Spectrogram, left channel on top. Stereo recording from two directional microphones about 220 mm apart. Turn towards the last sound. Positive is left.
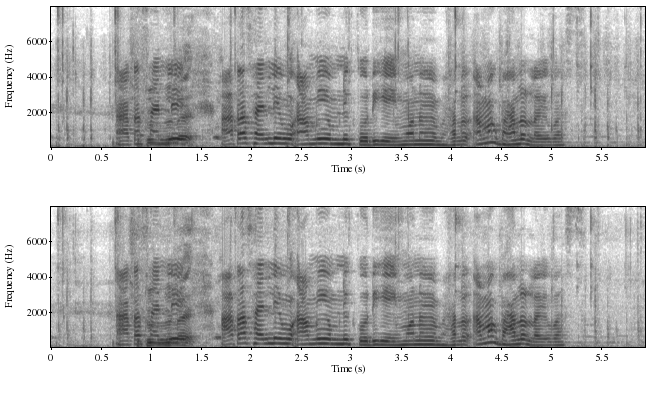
turn(degrees=-5)  # may be behind; listen again after turning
